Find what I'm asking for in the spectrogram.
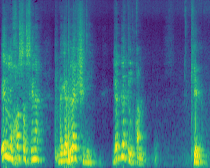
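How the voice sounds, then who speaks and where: An Egyptian man teaches a lesson with a fairly high voice that rises and falls a great deal. He keeps putting questions to the viewer and then answers them himself. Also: very animated, fast talker, dark tone. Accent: Egyptian Arabic. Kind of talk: explanatory video lesson.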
